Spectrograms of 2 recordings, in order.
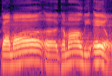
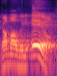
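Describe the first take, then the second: First: Gamaliel spelled out slowly, syllable by syllable, Gama-li-el; slow teaching pronunciation of Gamaliel; careful pronunciation. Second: Gamaliel said slowly with the stress on "ale" near the end; Gamaliel, lean on the "ale" syllable; slow, clear Gamaliel as the teacher's model; model pronunciation. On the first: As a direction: sound out Gamaliel slowly, stress on the last part "el". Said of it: "that's your accent mark right there". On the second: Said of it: "So that's how you would say that". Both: Shown as a demonstration.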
